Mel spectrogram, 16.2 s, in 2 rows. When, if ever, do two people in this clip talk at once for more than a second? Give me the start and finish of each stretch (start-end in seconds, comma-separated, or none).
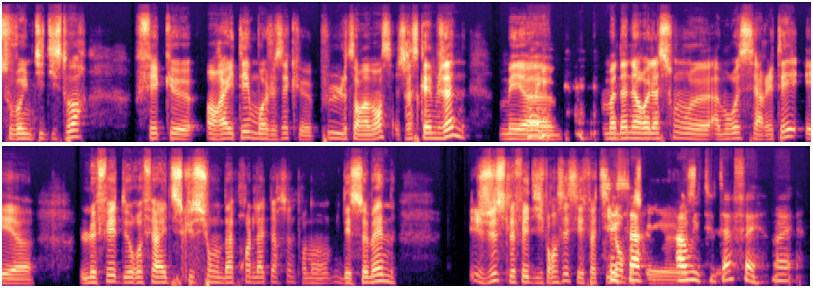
14.1-15.4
